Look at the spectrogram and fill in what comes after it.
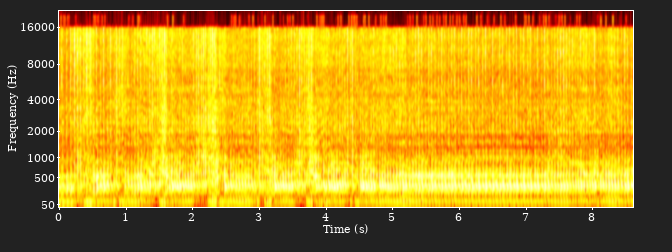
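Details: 1999 Honda 400EX quad, first start after a full engine rebuild with the choke on; steady, even single-cylinder putter settling into a smooth idle with no knocks or misses; engine running healthy.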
